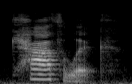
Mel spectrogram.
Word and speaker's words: Catholic: don't follow this pattern here are the words that are exceptions to our rule they're all stressed on the first syllable with the exception of the last one Catholic bishopric politic arsenic lunatic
